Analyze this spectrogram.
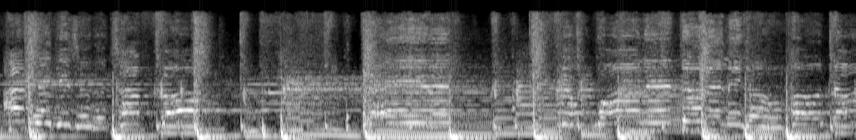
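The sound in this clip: A pop track plays with a steady beat, layered instruments and thick sustained harmonies, loud and continuous throughout with no talk over it.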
